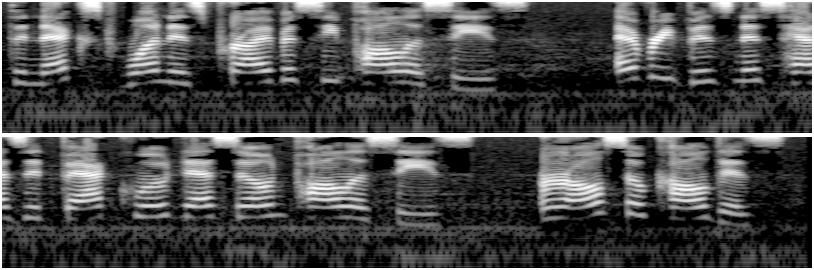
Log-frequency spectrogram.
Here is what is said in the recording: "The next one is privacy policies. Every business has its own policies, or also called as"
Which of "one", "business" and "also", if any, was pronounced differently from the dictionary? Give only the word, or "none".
none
